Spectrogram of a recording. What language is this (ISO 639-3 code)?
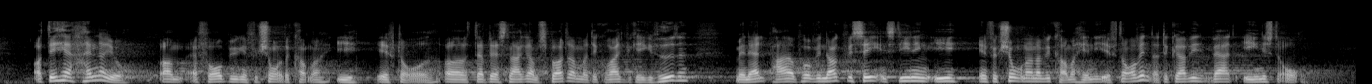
dan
